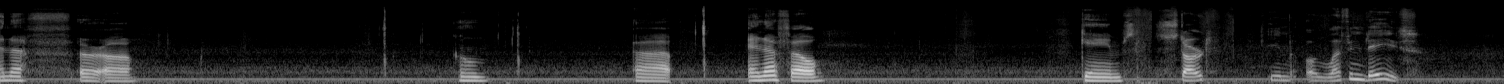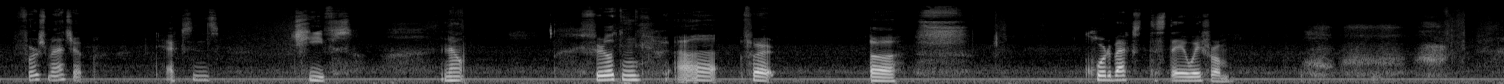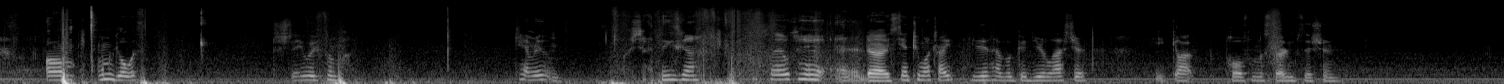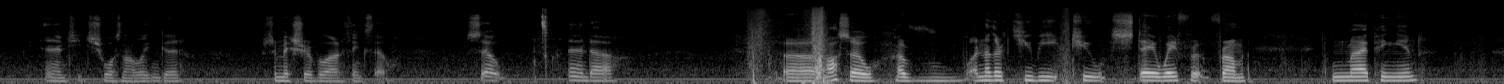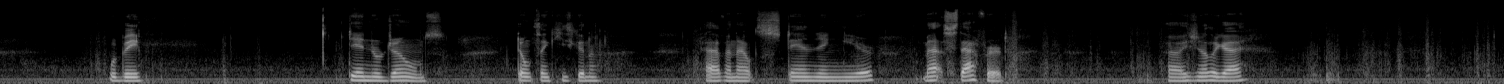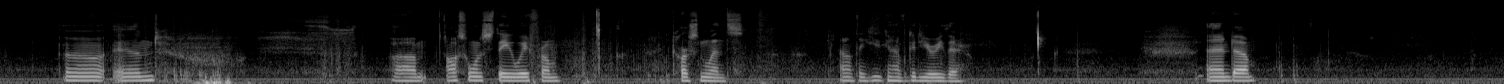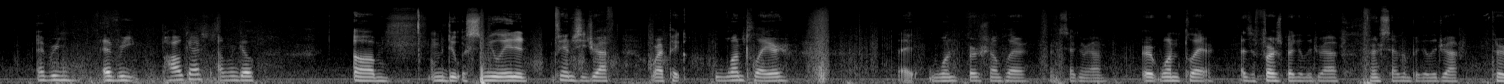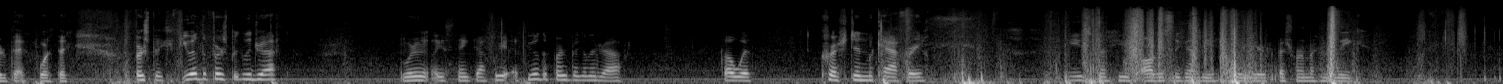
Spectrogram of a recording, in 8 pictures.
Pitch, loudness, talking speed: 150 Hz, -25 LUFS, 115 wpm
